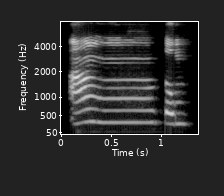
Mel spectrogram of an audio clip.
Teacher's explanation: Nah, kalau cara membaca hukum bacaan ikwan hakiki yaitu dengan samar-samar. Samar-samar antara suara nun dan ta itu dibacanya berdengung atau samar-samar. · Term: ikhfa hakiki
